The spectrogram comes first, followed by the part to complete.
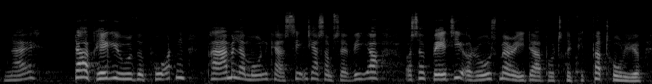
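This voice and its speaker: A woman's voice: on the high side, fairly bright tone. A woman acting in a 1960s radio drama as a prim, stubborn refuge leader with a formal, curt manner. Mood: brisk, formal. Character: prim, stubborn, pious woman leading a refuge for blind survivors.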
